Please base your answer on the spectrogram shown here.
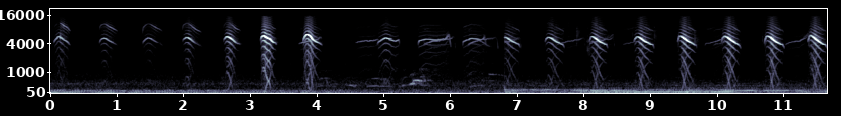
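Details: Calling for its mother, a young field quail gives piercing, downward-slurred peeps used as a lure. Around fifteen notes come roughly every two-thirds of a second, with a brief softer, warbling stretch in the middle.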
